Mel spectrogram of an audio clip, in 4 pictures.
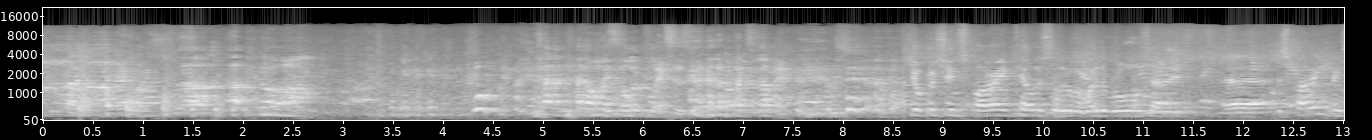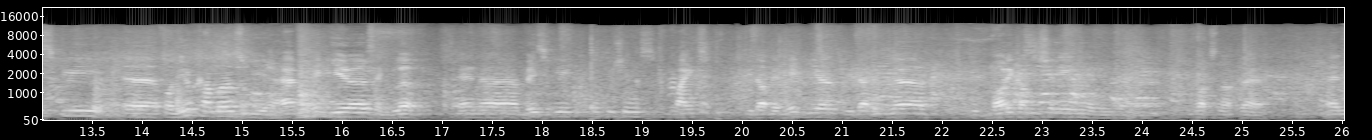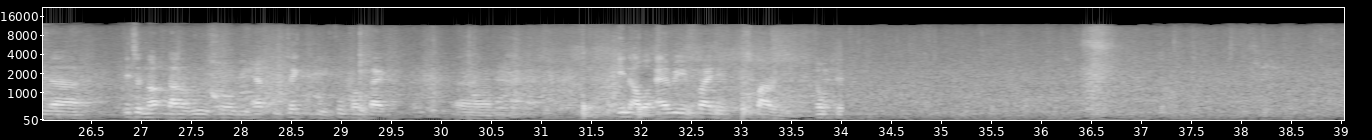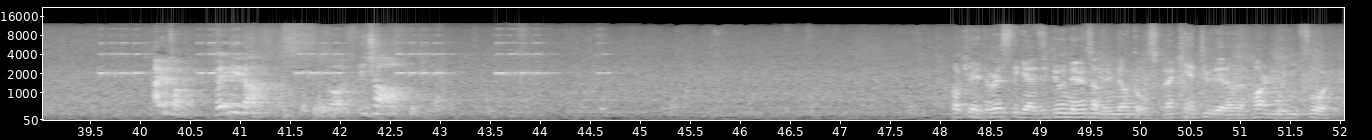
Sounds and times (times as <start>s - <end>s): Inside, large room or hall: 0.0s - 52.0s.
